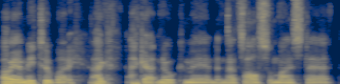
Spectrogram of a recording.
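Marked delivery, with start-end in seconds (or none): none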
